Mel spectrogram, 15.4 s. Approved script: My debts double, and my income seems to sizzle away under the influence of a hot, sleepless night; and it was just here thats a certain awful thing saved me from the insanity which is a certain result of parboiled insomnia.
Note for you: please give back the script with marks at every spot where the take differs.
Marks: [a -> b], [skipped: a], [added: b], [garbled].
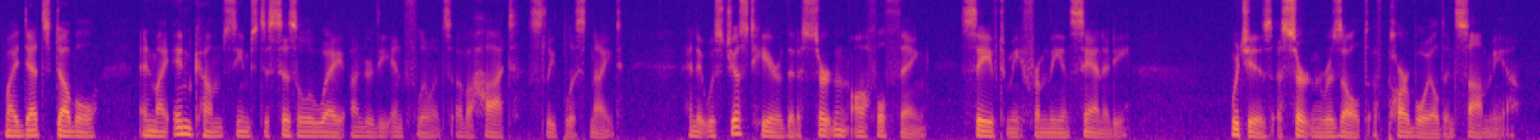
My debts double, and my income seems to sizzle away under the influence of a hot, sleepless night; and it was just here [thats -> that] a certain awful thing saved me from the insanity which is a certain result of parboiled insomnia.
